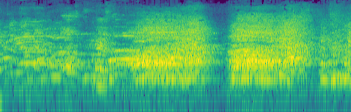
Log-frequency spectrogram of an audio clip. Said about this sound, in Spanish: porque estuvieron gritando portera, portera, ahorita que Tigres paró un, tiro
